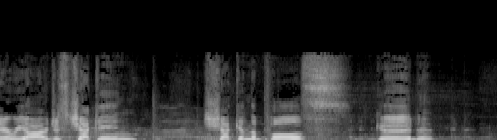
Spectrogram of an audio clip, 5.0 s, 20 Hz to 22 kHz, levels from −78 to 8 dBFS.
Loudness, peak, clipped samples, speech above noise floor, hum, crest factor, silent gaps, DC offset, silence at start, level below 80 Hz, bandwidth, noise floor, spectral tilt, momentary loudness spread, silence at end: -15 LUFS; 0 dBFS; under 0.1%; 31 dB; none; 16 dB; none; under 0.1%; 0 s; -66 dBFS; 14 kHz; -45 dBFS; -3.5 dB/octave; 16 LU; 0.65 s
